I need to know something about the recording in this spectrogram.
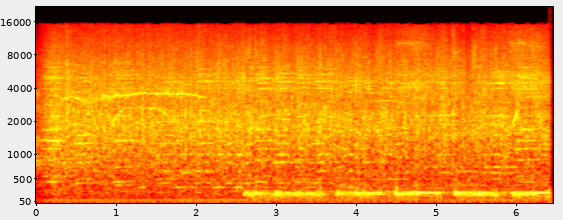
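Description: Crowd applause, then about two and a half seconds in an accordion and guitar strike up a rhythmic cueca tune with a steady, repeating pulse of chords.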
